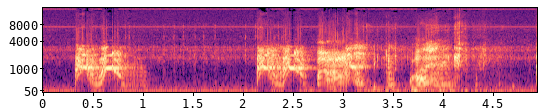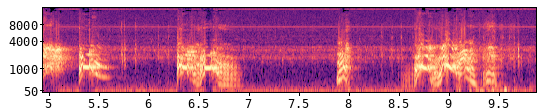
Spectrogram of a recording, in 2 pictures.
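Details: Maggie, a 21-week-old Yorkshire Terrier puppy, barking frantically and apparently scared of the camera; sharp high yappy barks come in bursts of several, roughly every one to two seconds, indoors.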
